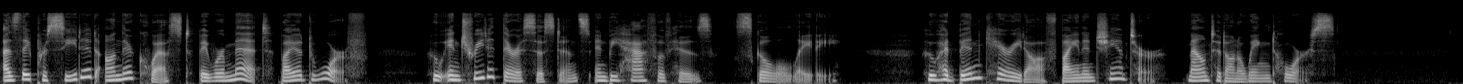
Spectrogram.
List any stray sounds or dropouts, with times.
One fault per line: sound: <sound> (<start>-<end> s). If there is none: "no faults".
no faults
